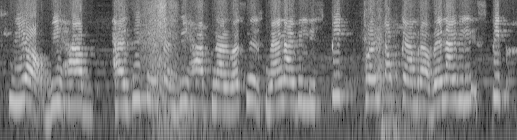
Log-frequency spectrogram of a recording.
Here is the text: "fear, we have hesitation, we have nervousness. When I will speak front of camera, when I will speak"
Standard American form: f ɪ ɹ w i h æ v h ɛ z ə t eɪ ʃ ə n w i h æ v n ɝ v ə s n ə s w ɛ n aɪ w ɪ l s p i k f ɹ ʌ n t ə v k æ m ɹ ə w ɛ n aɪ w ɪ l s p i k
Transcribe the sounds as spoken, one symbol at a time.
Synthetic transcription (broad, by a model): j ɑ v i h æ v h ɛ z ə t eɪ s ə n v i h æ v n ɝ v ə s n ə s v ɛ n aɪ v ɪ l s p i k f ɹ ʌ n t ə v k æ m ɹ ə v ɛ n aɪ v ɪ l s p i k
